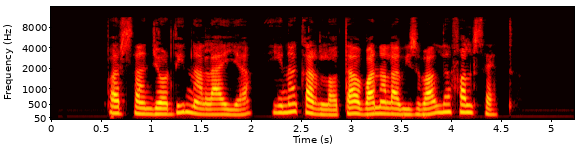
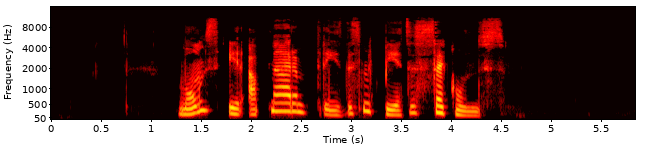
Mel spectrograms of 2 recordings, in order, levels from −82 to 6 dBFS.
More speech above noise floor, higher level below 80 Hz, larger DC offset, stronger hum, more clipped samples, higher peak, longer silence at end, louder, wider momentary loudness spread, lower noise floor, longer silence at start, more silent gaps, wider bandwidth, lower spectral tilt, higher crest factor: second, 49 dB vs 53 dB; first, -68 dBFS vs -78 dBFS; neither; neither; neither; about the same, -4 dBFS vs -4 dBFS; second, 0.75 s vs 1.35 s; first, -23 LUFS vs -27 LUFS; about the same, 10 LU vs 10 LU; second, -72 dBFS vs -80 dBFS; second, 0.6 s vs 1.3 s; neither; about the same, 11.5 kHz vs 11.5 kHz; about the same, -5.5 dB/octave vs -4.5 dB/octave; about the same, 20 dB vs 24 dB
